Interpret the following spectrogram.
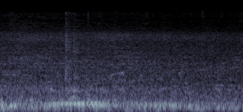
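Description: Road traffic: a red double-decker London bus and a black taxi moving past close by, their engines running, loudest about a second in.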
